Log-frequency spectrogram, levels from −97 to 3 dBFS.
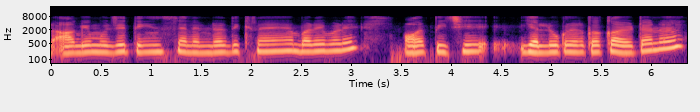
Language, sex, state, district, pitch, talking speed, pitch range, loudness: Hindi, female, Uttar Pradesh, Shamli, 210 Hz, 150 wpm, 205-225 Hz, -18 LUFS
